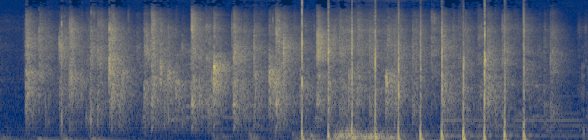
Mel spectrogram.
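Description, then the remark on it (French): An audience applauds all the groups, a dense wash of many hands clapping that grows louder, with some sharp, evenly spaced claps standing out near the end. “Bon, on peut applaudir tous les groupes.”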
